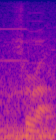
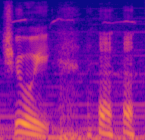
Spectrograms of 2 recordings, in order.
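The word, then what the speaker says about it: Cheraw: Nancy keeps mispronouncing it. Chewie. What is it? It's Shira.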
